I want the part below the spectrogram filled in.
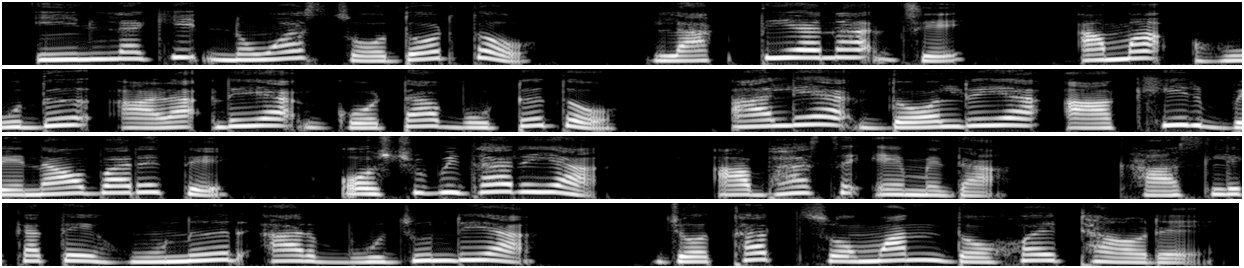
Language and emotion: Santali, fearful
